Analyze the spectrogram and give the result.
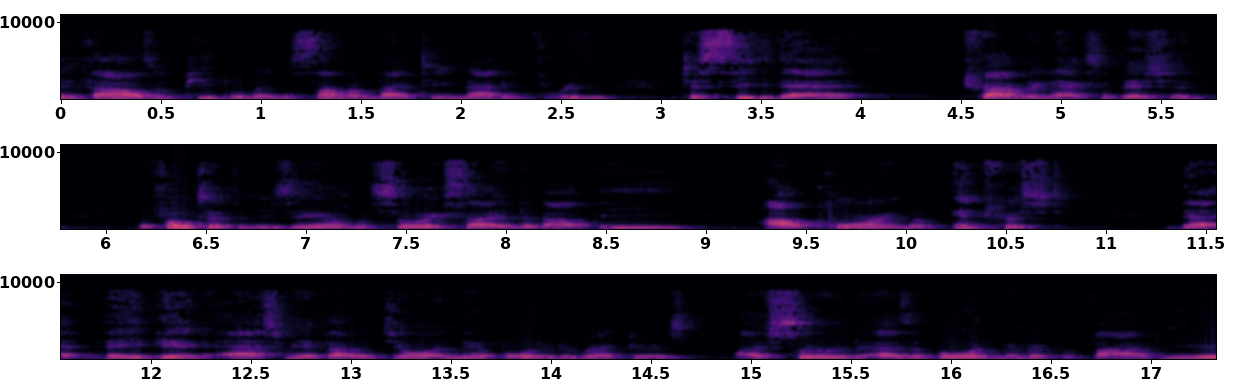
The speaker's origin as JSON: {"language": "English", "town": "Crawfordville", "region": "Georgia", "country": "United States", "tie": "born or raised there", "moved": "as an adult", "lives_now": "Kansas City, United States", "said": "I'm a native of Crawfordville, Georgia"}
